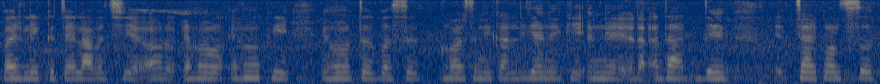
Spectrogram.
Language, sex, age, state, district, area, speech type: Maithili, female, 18-30, Bihar, Begusarai, rural, spontaneous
